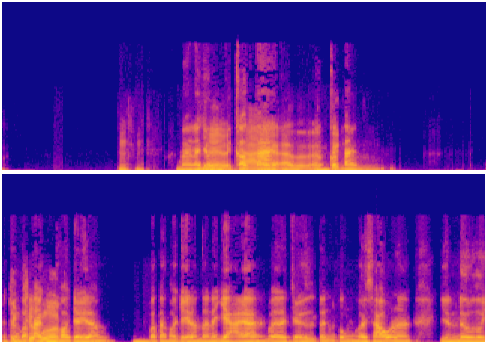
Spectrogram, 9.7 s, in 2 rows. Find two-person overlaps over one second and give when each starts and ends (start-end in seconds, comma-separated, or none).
2.0-3.4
